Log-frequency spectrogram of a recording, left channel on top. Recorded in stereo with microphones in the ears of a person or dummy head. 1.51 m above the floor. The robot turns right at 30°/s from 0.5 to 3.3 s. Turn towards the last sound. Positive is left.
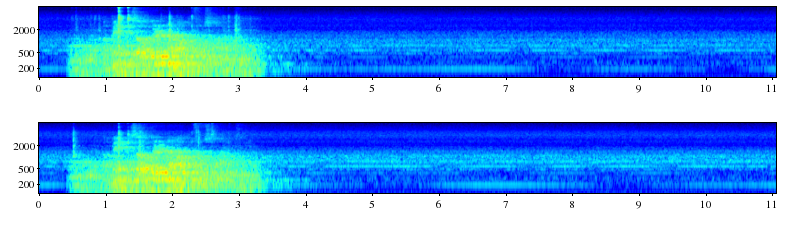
turn(degrees=160)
